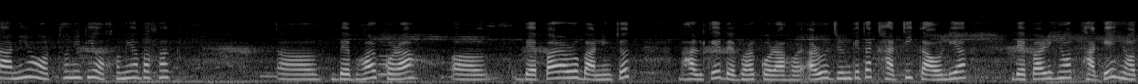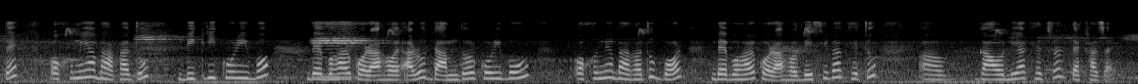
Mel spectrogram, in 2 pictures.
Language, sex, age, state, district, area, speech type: Assamese, female, 18-30, Assam, Kamrup Metropolitan, urban, spontaneous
